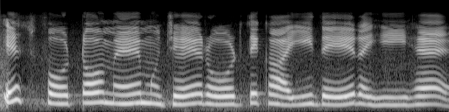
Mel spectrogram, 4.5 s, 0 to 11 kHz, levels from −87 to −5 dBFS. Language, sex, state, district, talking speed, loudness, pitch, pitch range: Hindi, female, Madhya Pradesh, Katni, 120 wpm, -19 LUFS, 250 Hz, 235-270 Hz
